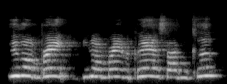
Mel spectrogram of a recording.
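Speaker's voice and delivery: high put-on girlfriend voice, half yelled; imitating girlfriend. Girlfriend voiced asking for pan.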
